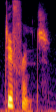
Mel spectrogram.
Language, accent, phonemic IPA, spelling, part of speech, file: English, US, /ˈdɪf.(ə.)ɹəns/, difference, noun / verb, En-us-difference.ogg
- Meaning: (noun) 1. The quality of being different 2. A characteristic of something that makes it different from something else 3. A disagreement or argument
